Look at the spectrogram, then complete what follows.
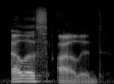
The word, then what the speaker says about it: Ellis Island: Dude, just goes Ellis Island. Rhymes with Dennis Island.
